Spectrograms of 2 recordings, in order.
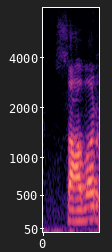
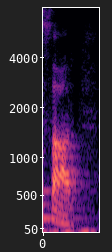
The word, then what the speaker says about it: sour: सावर कुछ लोग बोलते हैं, सावर नहीं बोला जाता है, प्रोनाउंसिएशन उसका होता है सार।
